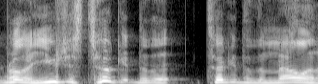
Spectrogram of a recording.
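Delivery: loud, high urgent reply; a buddy telling him he's hit. Retold or imitated. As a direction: yell it over the noise. Buddy answering wounded soldier.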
